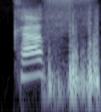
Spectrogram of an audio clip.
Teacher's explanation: Langit atas. Pangkal lidah bagian bawah bertemu dengan antara langit-langit yang lunak dengan tulang yang keras. Jadi itu terjadi pada huruf kaf, ya, kaf.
